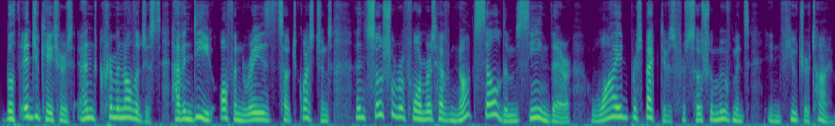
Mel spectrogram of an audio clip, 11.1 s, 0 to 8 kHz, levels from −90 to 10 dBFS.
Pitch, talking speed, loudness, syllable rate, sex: 170 Hz, 140 wpm, -19 LUFS, 5.1 syllables/s, male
